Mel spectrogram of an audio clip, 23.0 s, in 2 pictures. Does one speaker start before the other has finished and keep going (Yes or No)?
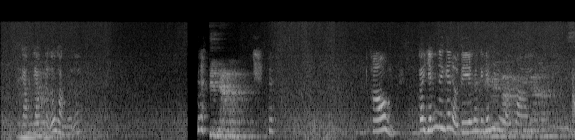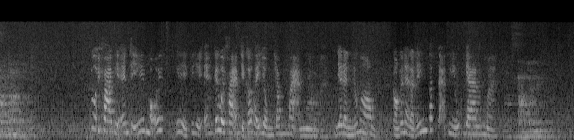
Yes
